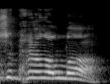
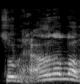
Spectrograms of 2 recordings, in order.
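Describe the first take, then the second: First: The first syllable is said with an 'i' vowel. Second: The first syllable is said with a 'u' vowel. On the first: The speaker calls it wrong. "البعض يكسر سين سبحان الله يقول غلط" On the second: The speaker calls it right. "السين هنا مضمومة"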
